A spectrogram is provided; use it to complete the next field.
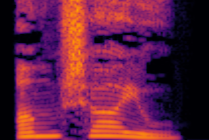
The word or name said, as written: ಅಂಶಾಯು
